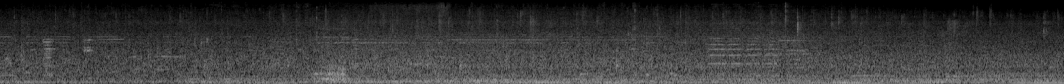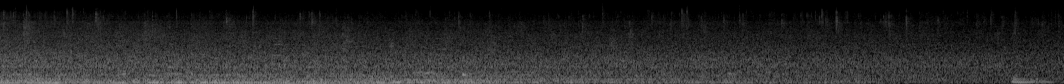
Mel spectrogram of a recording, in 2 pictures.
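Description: Steady rain pattering on surfaces, a dense continuous hiss with scattered drops, holding even throughout before easing slightly at the end.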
